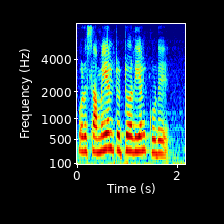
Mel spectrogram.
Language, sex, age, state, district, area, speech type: Tamil, female, 18-30, Tamil Nadu, Erode, rural, read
